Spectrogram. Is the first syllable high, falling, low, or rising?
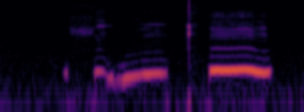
falling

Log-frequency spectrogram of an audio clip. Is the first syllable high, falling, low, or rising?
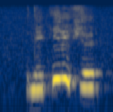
low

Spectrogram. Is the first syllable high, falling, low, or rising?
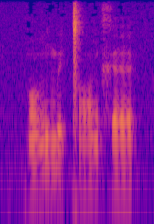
rising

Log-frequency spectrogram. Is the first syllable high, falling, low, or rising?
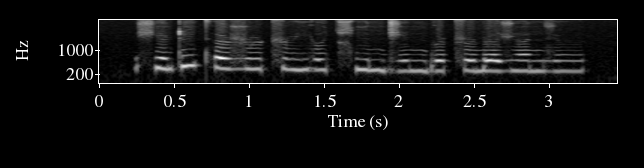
low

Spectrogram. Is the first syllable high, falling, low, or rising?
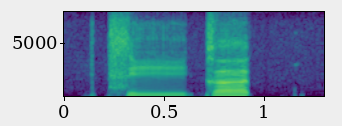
low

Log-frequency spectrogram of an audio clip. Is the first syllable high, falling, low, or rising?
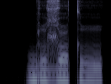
high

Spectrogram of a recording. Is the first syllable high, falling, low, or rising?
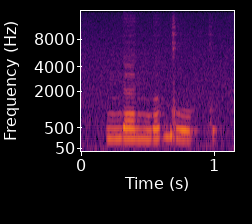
low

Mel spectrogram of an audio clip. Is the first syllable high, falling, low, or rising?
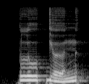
high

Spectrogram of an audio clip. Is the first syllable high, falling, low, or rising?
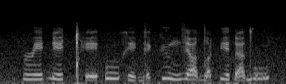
rising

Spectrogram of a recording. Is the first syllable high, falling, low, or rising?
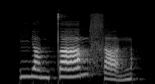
low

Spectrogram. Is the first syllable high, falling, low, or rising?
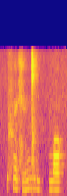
falling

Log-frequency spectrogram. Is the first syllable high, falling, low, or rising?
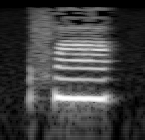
high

